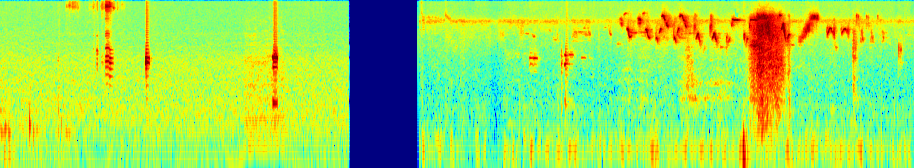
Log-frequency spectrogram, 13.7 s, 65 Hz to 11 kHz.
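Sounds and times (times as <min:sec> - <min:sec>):
birds chirping: 0:07.8 - 0:13.6.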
